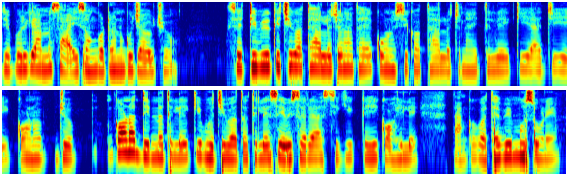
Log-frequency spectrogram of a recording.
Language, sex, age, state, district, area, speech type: Odia, female, 18-30, Odisha, Kendujhar, urban, spontaneous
